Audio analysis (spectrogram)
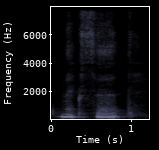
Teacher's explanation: Məqsəd sözündə söz sonundakı d, t kimi tələffüz olunur. Bir də söz ortasında gələn q samiti özündən sonra kar samit gəldiyinə görə k kimi tələffüz olunur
